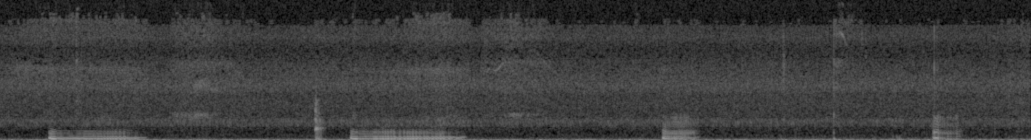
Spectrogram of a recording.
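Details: Sated dog snoring: two long, buzzy, humming breaths followed by two shorter, clipped snorts, with soft clicks and a low hum between them.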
